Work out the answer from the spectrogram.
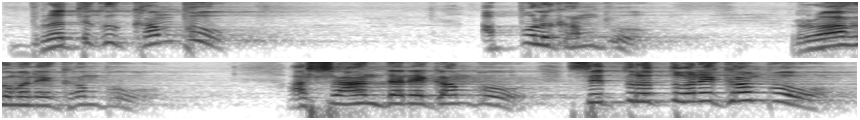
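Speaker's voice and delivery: sermon list rising from steady to fervent; building preaching. Acted. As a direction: build the list to a pulpit peak.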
